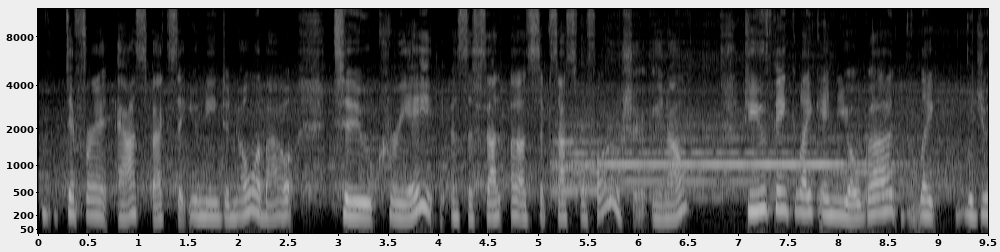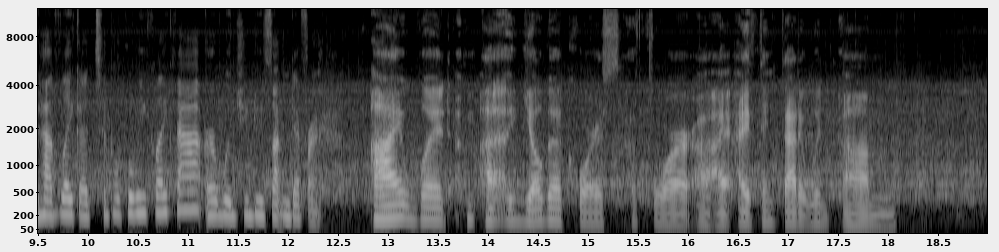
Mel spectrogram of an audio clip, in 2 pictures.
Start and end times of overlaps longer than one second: none

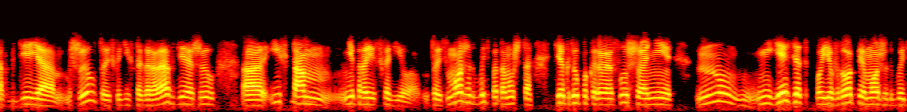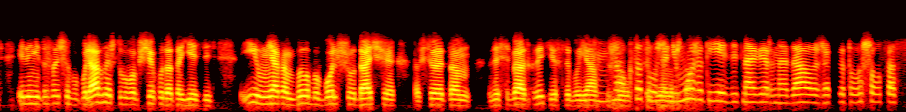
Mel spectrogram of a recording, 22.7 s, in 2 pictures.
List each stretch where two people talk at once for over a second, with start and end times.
18.6-20.0

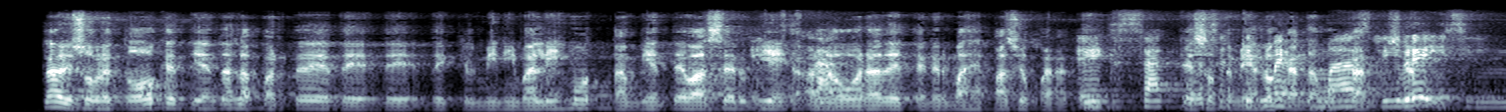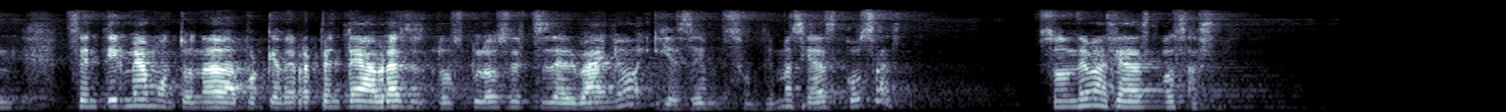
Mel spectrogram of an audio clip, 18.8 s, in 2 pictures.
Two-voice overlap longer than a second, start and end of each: 7.4-8.9

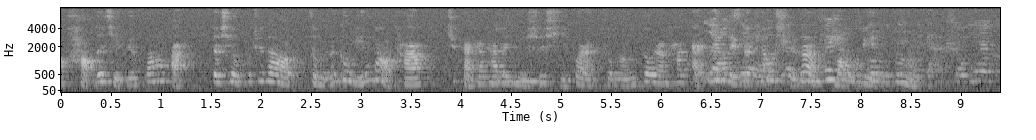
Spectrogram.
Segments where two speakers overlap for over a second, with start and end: 6.4-8.6

